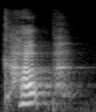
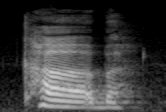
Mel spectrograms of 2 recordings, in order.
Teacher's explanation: p is the voiceless and B is the voiced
